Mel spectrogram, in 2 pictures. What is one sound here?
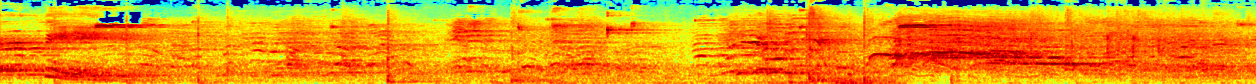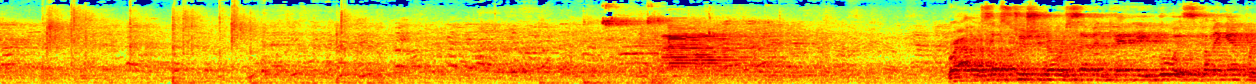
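Young women players shout to each other on the court.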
